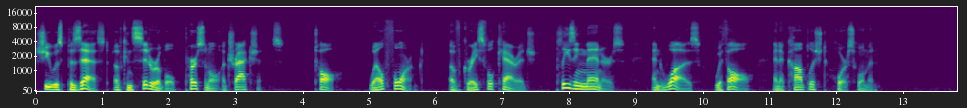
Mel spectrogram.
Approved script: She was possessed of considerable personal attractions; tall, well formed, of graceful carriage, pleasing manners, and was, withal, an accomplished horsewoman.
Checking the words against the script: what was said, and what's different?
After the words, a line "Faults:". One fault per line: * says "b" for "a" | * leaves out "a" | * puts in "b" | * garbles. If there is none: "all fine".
She was possessed of considerable personal attractions; tall, well formed, of graceful carriage, pleasing manners, and was, withal, an accomplished horsewoman.
Faults:
all fine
